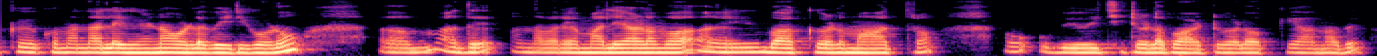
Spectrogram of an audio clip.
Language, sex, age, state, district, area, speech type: Malayalam, female, 30-45, Kerala, Kannur, rural, spontaneous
